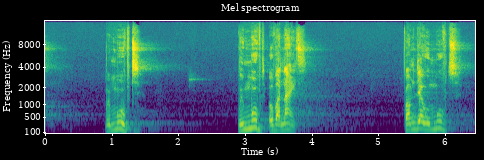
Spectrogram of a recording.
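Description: A man speaks with emphasis into a microphone, in short phrases with pauses, in a room with slight echo.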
